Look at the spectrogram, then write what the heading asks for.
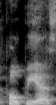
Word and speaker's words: Popeyes: Just like Popeyes is Pope-S.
